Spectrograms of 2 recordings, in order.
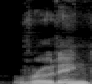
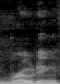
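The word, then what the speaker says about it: Roeding: Hi, it's me, Marcus Johnson, 8 years old from Roding, Fresno? I don't know. How would you pronounce it? R-O-E-D-I-N-G. Roding, Fresno?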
